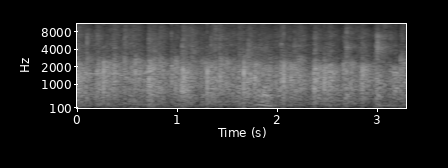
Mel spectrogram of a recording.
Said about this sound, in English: Wow, let's, like, get a round of applause for that. That's awesome.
